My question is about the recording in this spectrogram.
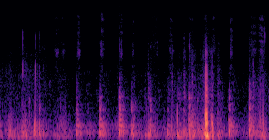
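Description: Marker pen writing on a whiteboard: a quick run of short strokes and taps, with one louder stroke about three seconds in.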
